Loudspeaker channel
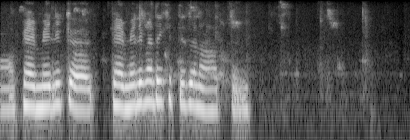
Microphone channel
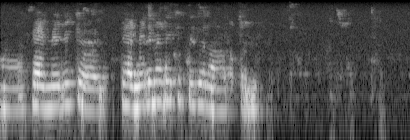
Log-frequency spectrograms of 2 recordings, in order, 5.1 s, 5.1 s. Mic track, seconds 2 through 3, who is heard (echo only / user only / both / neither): echo only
